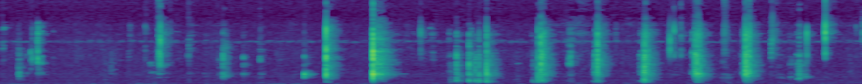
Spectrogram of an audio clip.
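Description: Paper crinkles and rustles close by.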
